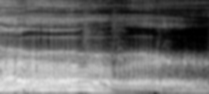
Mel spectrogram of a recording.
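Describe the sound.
A man imitates a bear roar with one long, loud, guttural growl that starts rough and harsh, then slides lower in pitch and trails off into a raspy rumble.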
